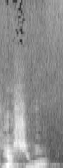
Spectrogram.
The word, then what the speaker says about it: Yeshua: In Aramaic, it's pronounced Yeshua.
